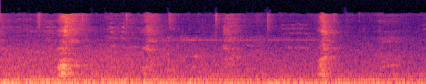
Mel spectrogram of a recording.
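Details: A Rottweiler aboard an aeroplane gives a few short, gruff barks over a steady low engine rumble.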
